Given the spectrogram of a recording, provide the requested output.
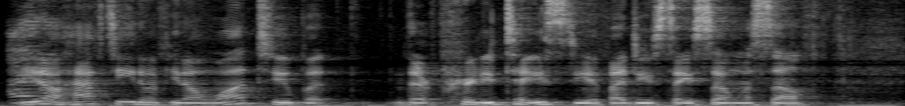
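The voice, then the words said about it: Character voice with an accent. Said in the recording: “I'm glad I've settled on a consistent accent for this one. It was real shaky at first”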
